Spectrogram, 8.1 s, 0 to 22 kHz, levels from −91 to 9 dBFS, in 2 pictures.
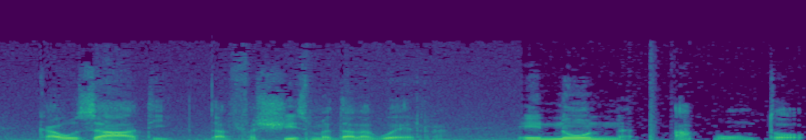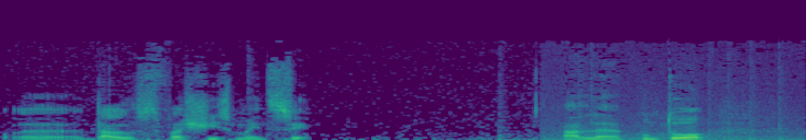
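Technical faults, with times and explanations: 2.62–6.74 s, overdone noise removal: the room noise, about 20 dB below the speech elsewhere, drops and breaks up into twinkling specks, and quiet parts of the speech go with it as bands near the noise estimate are cut. A gate would mute everything at once, not band by band.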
